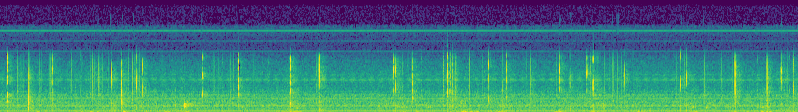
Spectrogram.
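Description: Faint, irregular clicking at a computer: sharp single clicks, sometimes in quick runs of two or three, over a low steady hum.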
